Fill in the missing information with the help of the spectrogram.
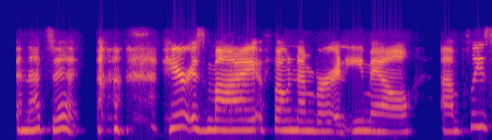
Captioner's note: chuckles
